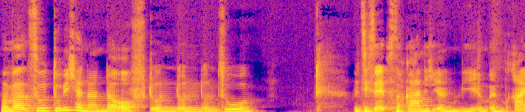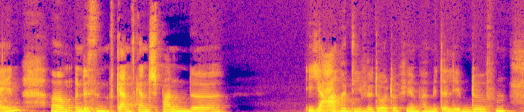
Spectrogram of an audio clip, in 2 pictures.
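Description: Breathing somewhat audibly, a woman speaks at a fairly slow pace with fairly even intonation. Long, frequent pauses break up her speech. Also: medium pitch for a woman. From northeastern Germany, Mecklenburg Lake District. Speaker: hotel director. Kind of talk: interview monologue.

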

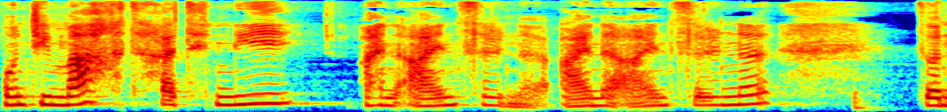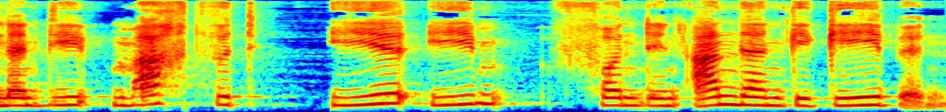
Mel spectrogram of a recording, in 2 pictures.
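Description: A woman's fairly high, monotone voice, very slow and flat, with very even loudness. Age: 80s+. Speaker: retired sociology professor. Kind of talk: interview.

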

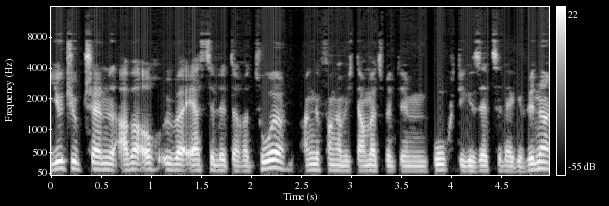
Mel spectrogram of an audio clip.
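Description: This man has a normal speaking voice with a medium pitch and ordinary pitch variation. The sound is dry and close, without echo. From Bavaria, Germany. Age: 20s. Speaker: corporate intrapreneur. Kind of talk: interview.

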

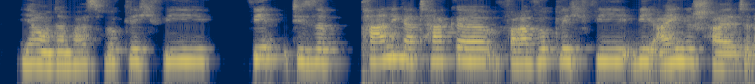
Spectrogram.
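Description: Fairly even intonation in a somewhat breathy voice. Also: woman. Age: 40s. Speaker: green business networker, interview guest. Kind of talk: personal testimony in interview. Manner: hesitant, with fillers.

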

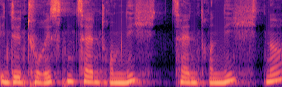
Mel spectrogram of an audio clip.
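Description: A somewhat breathy woman with a dark, mellow tone and fairly low pitch is heard in a very clean recording over a silent background. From Germany. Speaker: foreign correspondent. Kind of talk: stage interview. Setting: stage with audience.

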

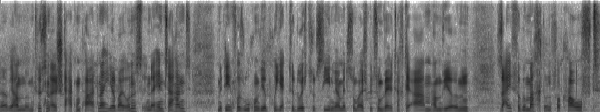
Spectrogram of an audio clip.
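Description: This man's fairly high pitch carries ordinary pitch variation at a moderate pace, with noticeable background noise behind him. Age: 40s. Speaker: youth employment project manager, trained hotel professional. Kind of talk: casual interview on a walk. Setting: outdoors walking through a city district.

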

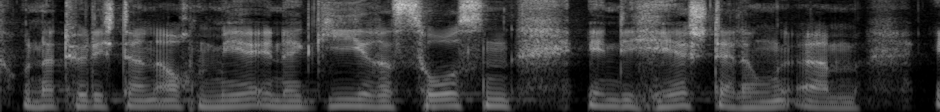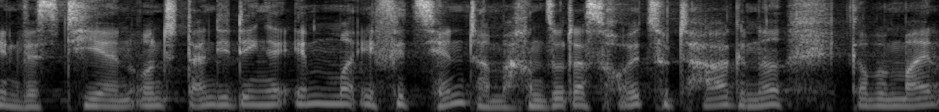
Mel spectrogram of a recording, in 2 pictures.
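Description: A man talks at a medium pitch and a moderate pace with ordinary pitch variation. Noticeable background noise can be heard. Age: 30s. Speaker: podcast host. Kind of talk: solo podcast monologue. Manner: unscripted, spontaneous.

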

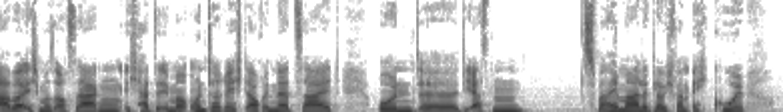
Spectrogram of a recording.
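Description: Against a silent background on a very clean recording, a woman speaks at a high pitch. Her pace is moderate, and her pitch varies in an ordinary way. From Austria, Innsbruck (Tyrol). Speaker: acting student. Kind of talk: casual chat.

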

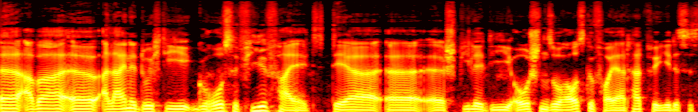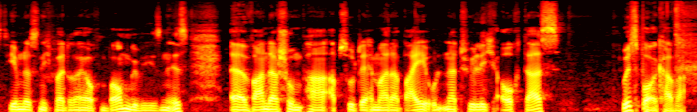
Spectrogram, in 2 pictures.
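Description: A man speaks with a very deep, low pitch and very even loudness. The sound is dry and close, with no echo. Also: ordinary pitch variation, moderate pace. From Lower Saxony, Germany. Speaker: former games magazine editor. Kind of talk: casual chat. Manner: relaxed.

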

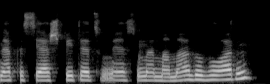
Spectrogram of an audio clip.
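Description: This woman's voice has a dark, mellow tone and a medium pitch. She talks at a moderate pace. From Saxony, Upper Lusatia (eastern Germany). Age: 40s. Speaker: process consultant and coach. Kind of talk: personal interview about grief.

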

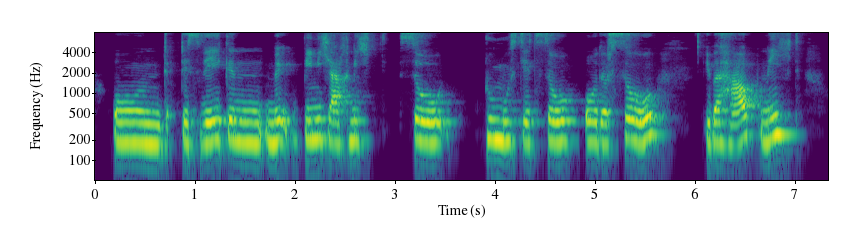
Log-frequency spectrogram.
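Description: A woman's somewhat breathy, dark, mellow voice at medium pitch, very slow and monotone, flat in intonation, with very even loudness. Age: 30s. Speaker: nutrition and life coach. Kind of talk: interview.

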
